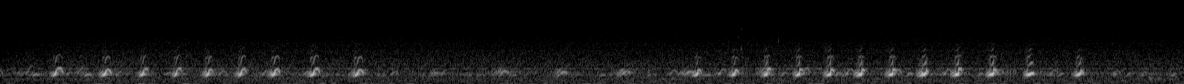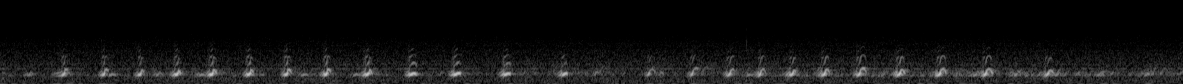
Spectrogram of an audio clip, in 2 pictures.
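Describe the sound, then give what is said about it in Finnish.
A moor frog calls in a series of short, rapid bubbling pulses. The pulses come in several repeated bursts with brief pauses between them, and they stay steady and clear over a quiet background. “Viita sammakko. Ääni jatkuvaa pulputusta.”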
